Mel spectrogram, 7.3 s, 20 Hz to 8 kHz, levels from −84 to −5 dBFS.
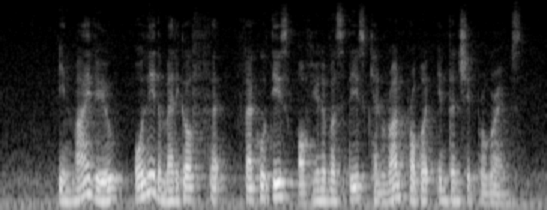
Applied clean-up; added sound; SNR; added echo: none; none; none; none.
